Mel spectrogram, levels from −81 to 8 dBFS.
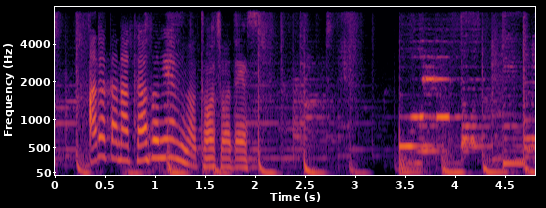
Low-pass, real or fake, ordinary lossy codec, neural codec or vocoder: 7.2 kHz; fake; none; codec, 16 kHz, 1 kbps, X-Codec, HuBERT features, trained on general audio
